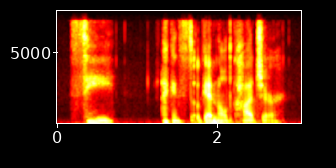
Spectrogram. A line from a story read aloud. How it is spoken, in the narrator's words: whispered to me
